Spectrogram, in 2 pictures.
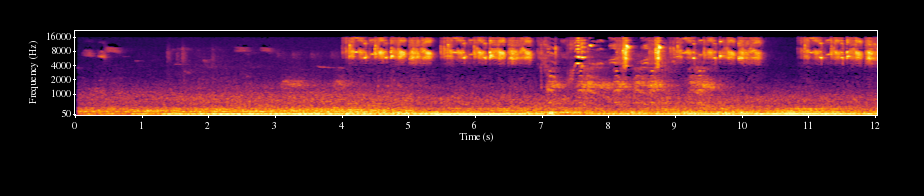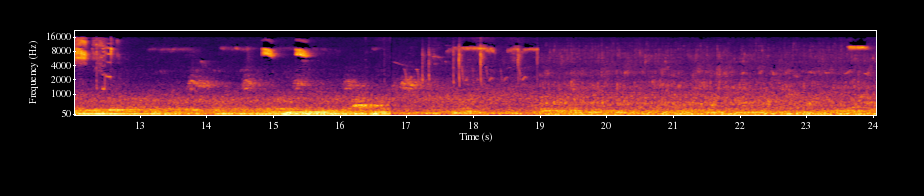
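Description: Hummingbirds calling, Anna's and Allen's: short, thin, very high chip notes scattered throughout, with a dense, high stretch of song from about 4 to 12 seconds in. A low steady hum runs underneath and stops about 17 seconds in.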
